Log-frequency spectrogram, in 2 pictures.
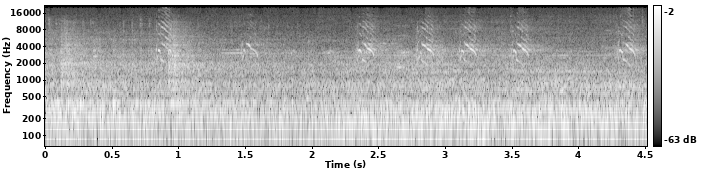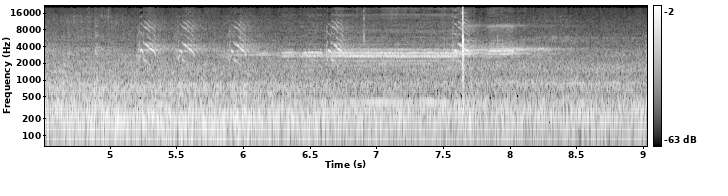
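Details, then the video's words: Rose-ringed parakeets in breeding season, searching for and making a nest on a tree; a series of short, sharp, downward-slurred calls repeated about twice a second, then a steady whistled tone, over a constant outdoor background hiss. "Indian Ring Neck Parrot Making Nest | Breeding Season | Parrot Mating Season"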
